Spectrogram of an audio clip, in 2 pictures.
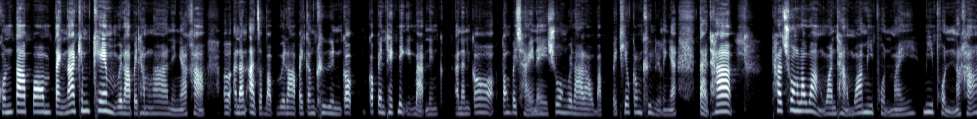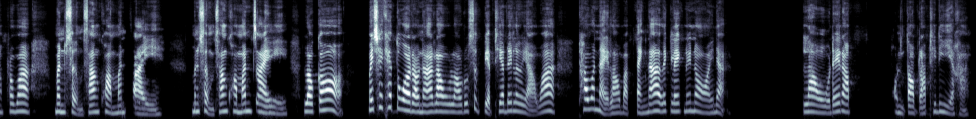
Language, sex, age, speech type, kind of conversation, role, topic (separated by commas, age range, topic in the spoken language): Thai, female, 40-44, conversation, podcast, guest, คุณมีเทคนิคแต่งตัวยังไงให้รู้สึกมั่นใจมากขึ้นไหม?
